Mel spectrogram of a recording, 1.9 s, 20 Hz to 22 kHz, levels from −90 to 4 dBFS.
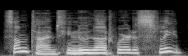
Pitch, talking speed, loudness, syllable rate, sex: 185 Hz, 225 wpm, -15 LUFS, 6.2 syllables/s, male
